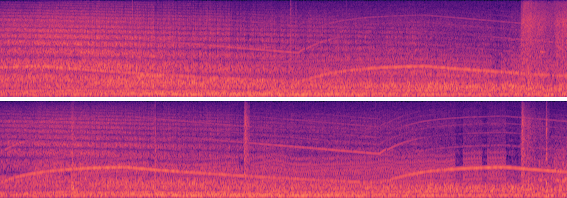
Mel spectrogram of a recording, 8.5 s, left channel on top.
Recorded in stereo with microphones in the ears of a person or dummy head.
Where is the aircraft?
40° left (ahead or behind); by 8.5 s 35° left (ahead or behind).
